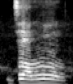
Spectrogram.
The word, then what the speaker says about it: genuine: Genuine or genuine? Genuine. Genuine. Like Gen Z, Genuine.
